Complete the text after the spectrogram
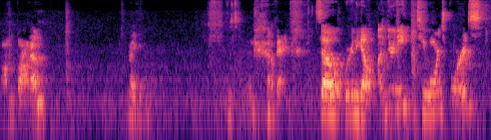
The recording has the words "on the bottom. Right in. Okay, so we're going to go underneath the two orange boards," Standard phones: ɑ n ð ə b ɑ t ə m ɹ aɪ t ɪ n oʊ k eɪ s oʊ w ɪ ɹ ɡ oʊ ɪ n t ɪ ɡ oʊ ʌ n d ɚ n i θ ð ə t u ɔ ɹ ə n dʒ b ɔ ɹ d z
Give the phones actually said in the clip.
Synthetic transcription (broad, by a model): n ð ə b ɑ t ə m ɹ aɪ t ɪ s oʊ k eɪ s oʊ w ɪ ɹ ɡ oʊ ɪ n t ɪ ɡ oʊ ʌ n d ɚ n i θ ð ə t u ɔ ɹ n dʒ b ɔ ɹ d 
